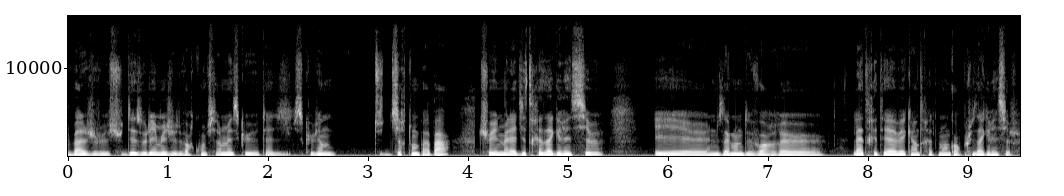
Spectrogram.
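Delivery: ordinary delivery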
